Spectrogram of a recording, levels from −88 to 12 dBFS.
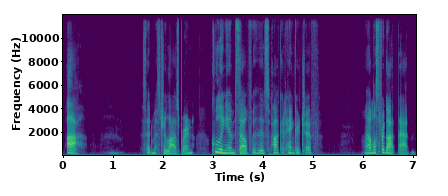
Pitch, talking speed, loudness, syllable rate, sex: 220 Hz, 120 wpm, -22 LUFS, 5.2 syllables/s, female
